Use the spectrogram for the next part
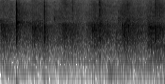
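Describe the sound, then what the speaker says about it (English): An audience at a homoeopathy book launch function applauds, a short burst of scattered clapping, fairly faint and brief, with no talking. "we have to give a big round of applause to Kishore Mehta sir"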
